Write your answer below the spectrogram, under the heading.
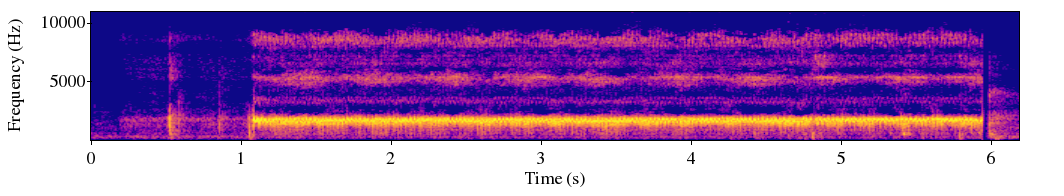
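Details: An American toad gives a long, steady, high-pitched, shrill musical trill lasting about five seconds, with some other sounds mixed in.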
